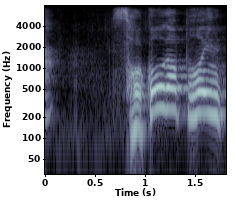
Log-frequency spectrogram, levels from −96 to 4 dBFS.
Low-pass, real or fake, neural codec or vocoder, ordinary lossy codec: 7.2 kHz; real; none; none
